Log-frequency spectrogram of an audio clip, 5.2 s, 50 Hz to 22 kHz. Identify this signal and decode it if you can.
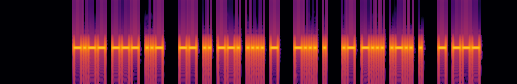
Morse code, heard as a keyed tone, about 50 wpm, 700 Hz. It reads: YOU MIGHT BE ABLE TO
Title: Sets of 5 Words Encore2 50wpm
